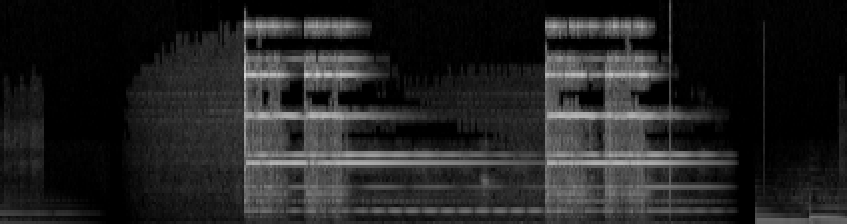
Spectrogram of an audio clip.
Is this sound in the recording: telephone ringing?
yes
